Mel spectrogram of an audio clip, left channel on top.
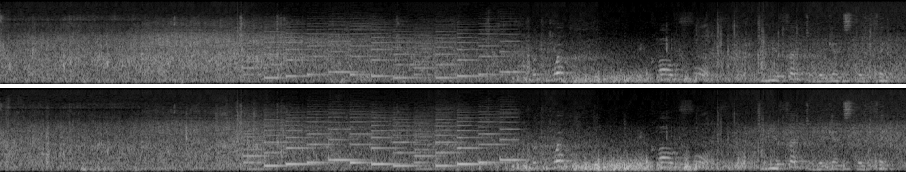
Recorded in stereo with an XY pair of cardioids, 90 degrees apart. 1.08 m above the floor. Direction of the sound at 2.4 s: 40° right.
